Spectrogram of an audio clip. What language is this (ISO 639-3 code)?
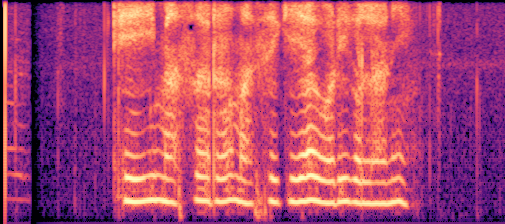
ori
